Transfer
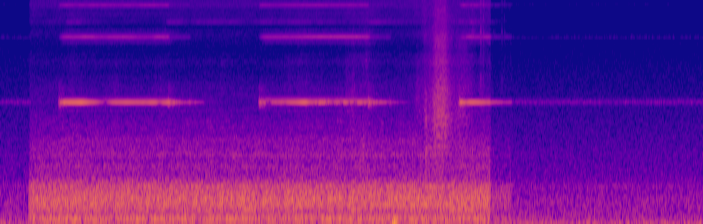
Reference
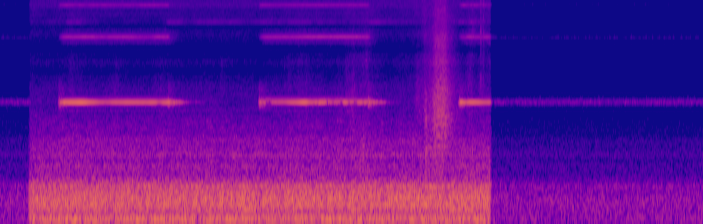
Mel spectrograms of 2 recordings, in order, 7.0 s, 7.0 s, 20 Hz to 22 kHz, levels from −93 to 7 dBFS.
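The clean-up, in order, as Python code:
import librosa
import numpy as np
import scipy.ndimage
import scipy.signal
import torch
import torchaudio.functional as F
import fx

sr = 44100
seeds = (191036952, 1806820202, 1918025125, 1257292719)

y = fx.highpass(x, sr, hz=140.0, slope=24, at=(3.9, 4.02), fade=0.02)
y = fx.noise_reduce(y, sr, print_start_s=5.95, print_end_s=6.45, reduce_db=8.0)
y = fx.fix_echo_inverse(y, sr, delay_ms=211, level_db=-15.0)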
